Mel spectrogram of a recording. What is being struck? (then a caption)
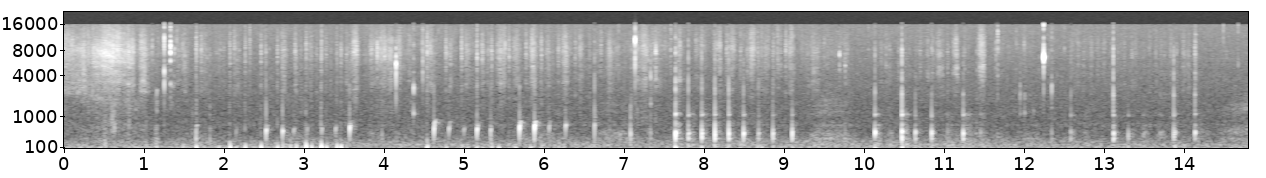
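Sisal twine-wrapped ball. A small, palm-sized, solid-looking ball wrapped in striped natural and cream sisal or jute twine is held in one hand and scratched and tapped with the fingernails of the other. A steady run of dry, sharp clicks and taps with almost no ring cuts through soft scratching, over a low rumble.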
